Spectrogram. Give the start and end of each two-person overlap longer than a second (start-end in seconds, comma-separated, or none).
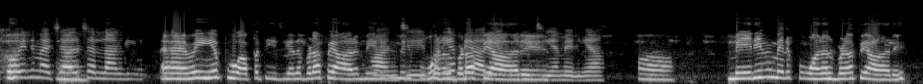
3.7-5.3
